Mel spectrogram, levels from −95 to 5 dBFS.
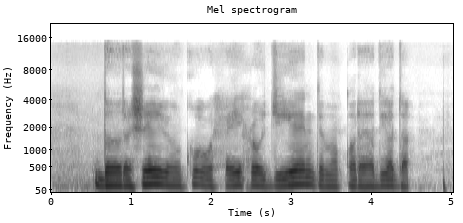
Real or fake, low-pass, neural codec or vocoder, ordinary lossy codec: fake; 14.4 kHz; codec, 32 kHz, 1.9 kbps, SNAC; none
